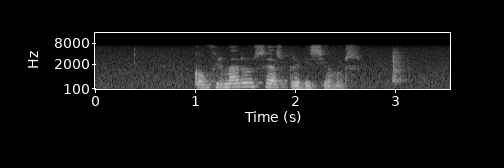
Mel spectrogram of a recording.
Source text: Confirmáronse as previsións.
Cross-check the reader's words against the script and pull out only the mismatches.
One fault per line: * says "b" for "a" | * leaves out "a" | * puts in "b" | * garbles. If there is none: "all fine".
all fine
